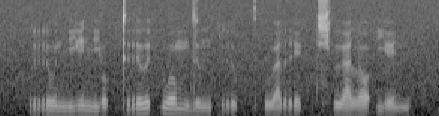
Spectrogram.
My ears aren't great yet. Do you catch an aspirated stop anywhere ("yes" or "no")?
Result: yes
